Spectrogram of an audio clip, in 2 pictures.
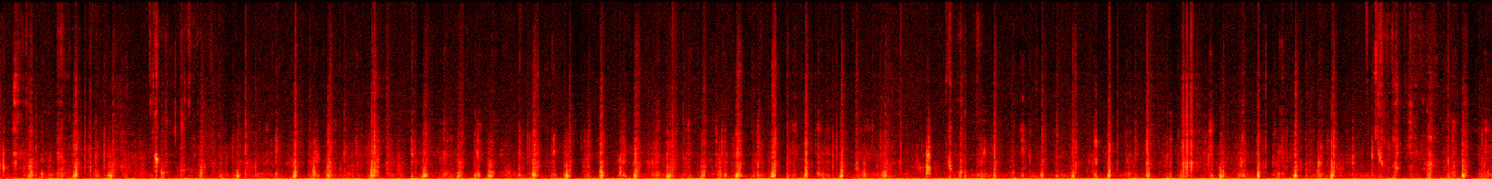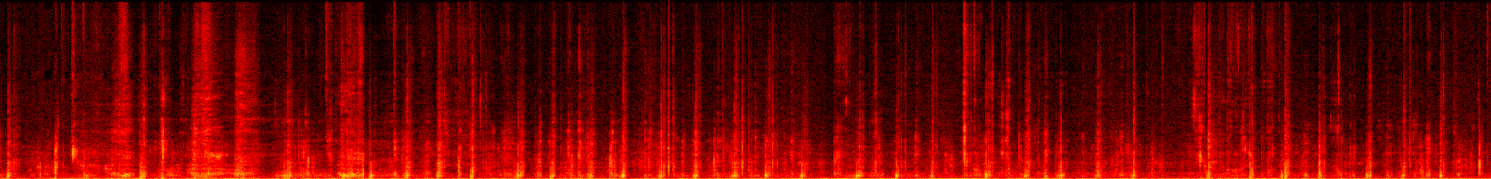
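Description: Close-miked eating of chili peanut sauce: a dense, continuous run of chewing, crunching peanut bits and wet mouth clicks, with a silicone spoon now and then scraping the plate.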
